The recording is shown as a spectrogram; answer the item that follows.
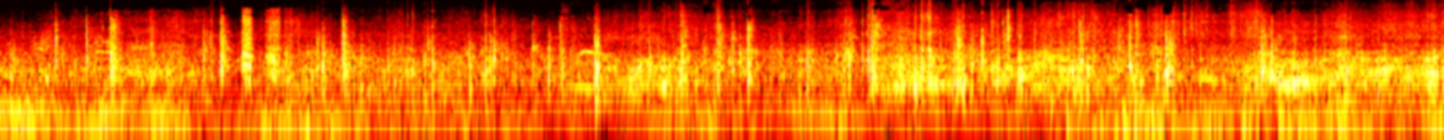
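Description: Skateboard wheels rolling on a concrete bowl: a steady low rumble broken by many sharp clacks and knocks from the board on the concrete and coping.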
